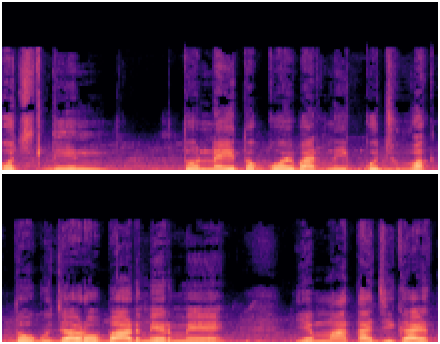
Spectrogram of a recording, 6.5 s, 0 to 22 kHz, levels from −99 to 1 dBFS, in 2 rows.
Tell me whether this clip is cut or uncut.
uncut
